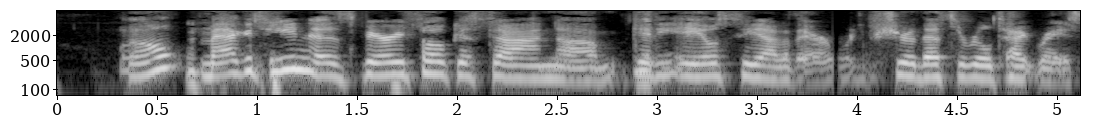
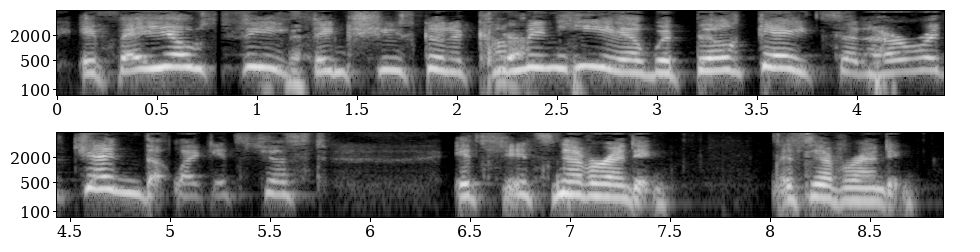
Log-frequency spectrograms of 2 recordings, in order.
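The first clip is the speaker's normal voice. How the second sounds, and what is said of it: Put-on Brooklyn accent. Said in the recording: “that was a good Brooklyn accent you had there for a second”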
